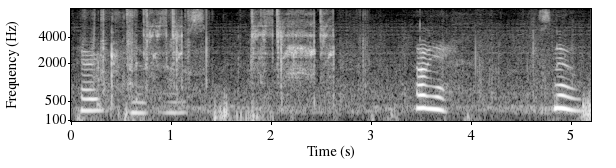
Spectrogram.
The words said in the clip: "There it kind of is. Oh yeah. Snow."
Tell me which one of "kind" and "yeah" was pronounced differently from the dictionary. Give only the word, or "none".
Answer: kind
